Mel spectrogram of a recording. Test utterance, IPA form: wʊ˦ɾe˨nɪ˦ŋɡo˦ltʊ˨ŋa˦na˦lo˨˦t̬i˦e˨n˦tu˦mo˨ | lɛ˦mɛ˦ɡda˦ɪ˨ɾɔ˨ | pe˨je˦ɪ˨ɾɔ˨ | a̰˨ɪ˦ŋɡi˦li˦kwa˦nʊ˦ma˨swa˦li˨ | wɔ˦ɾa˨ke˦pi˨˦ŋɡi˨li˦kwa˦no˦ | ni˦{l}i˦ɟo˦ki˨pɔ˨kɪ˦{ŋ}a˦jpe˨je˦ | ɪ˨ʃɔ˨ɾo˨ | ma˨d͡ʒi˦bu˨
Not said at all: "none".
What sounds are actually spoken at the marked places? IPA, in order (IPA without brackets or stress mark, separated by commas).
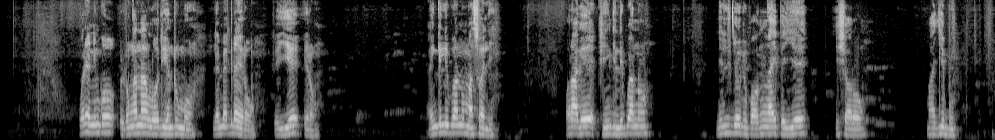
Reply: l, ŋ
